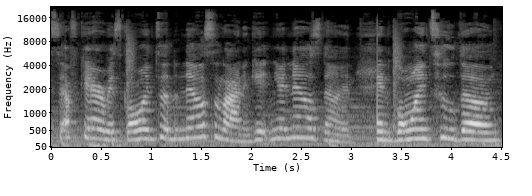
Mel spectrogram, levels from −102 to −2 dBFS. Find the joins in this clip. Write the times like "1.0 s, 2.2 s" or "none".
3.3 s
